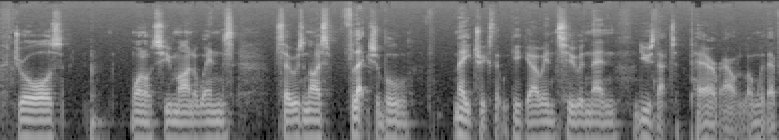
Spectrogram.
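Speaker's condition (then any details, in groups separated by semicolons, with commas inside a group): No condition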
